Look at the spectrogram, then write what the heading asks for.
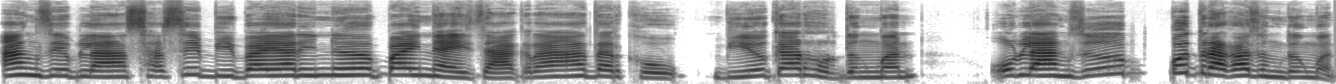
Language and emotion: Bodo, angry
